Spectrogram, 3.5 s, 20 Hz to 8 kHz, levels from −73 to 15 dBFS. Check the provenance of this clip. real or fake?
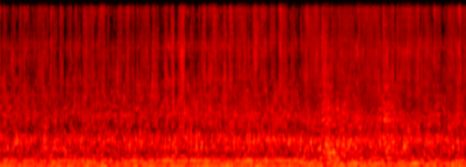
fake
